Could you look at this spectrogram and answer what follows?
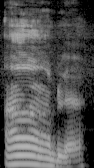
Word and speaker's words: humble: So notice in the word humble, we do not pronounce the M.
